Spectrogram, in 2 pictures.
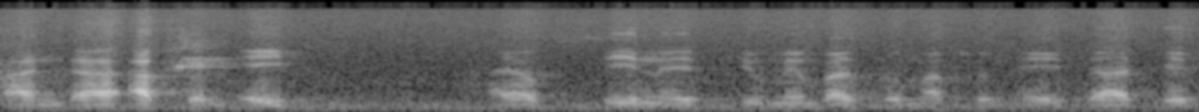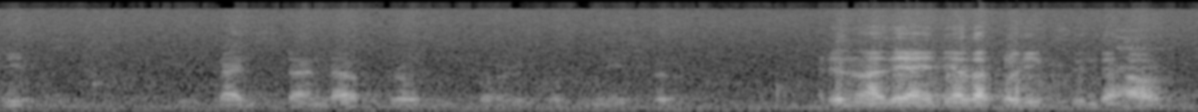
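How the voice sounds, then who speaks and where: With audible room echo and noticeable background noise, a man with a fairly low pitch speaks at a moderate pace in fairly even intonation, his loudness swinging widely. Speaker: youth organization executive director. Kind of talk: opening remarks speech. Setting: conference room without microphone. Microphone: no microphone, switched off.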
